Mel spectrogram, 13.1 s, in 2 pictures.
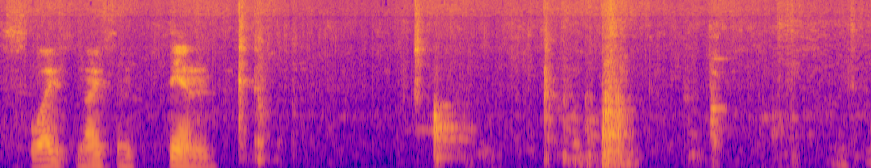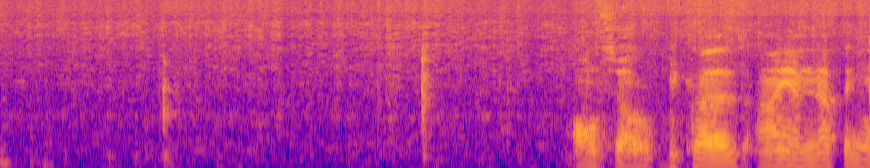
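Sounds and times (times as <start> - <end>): beef sizzling in a pan: 0.0 - 13.0
utensil knocking and scraping pan: 4.1 - 5.5.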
